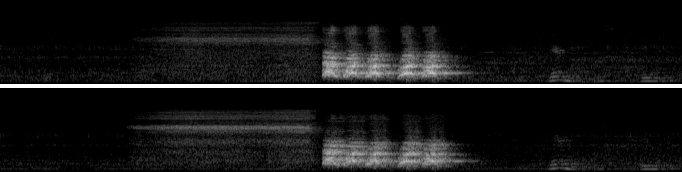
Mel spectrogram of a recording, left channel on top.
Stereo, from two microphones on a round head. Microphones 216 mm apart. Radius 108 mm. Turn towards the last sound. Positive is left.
turn(degrees=70)  # may be behind; listen again after turning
